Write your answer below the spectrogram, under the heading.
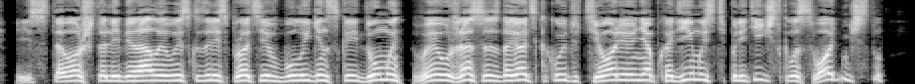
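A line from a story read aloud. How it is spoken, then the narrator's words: Many voices, fierce shouting. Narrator (Russian): Разноголосо, но одинаково свирепо закричали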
